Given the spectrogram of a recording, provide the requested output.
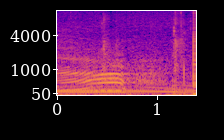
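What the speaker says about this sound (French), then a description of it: "Et là, je viens de trouver des vaches." Cows moo in the Project Zomboid video game, a single long, low, drawn-out call near the start, followed by quieter ambient game sounds.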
